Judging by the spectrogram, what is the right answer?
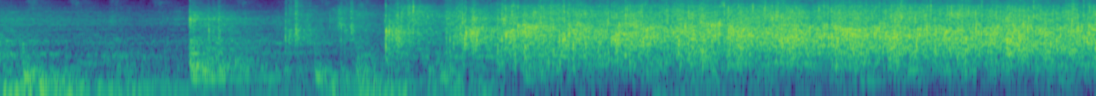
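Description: Dance music ends with a couple of sharp accented final beats, and about two seconds in an audience breaks into steady applause.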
